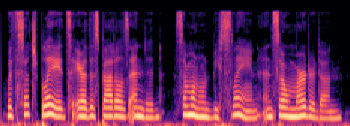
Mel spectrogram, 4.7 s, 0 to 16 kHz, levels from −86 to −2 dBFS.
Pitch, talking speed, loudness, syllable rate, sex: 200 Hz, 220 wpm, -15 LUFS, 5.1 syllables/s, female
